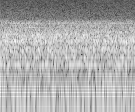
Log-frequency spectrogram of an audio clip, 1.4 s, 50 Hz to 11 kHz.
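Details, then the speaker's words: CPU fan in an older computer after cleaning out the dust and re-applying thermal paste, with games running and the CPU at a constant 64°C: soft steady airy whoosh, no rattle, grind or whine; still audible but noticeably quieter, normal. "overall I would say this is a success just because I can still hear the fan but it isn't distracting me and it isn't annoying it isn't it's definitely not as loud as it was noticeable improvement for sure"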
